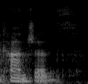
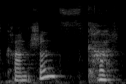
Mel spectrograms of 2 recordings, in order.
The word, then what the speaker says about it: conscious: wreaths on being time conscious. Conscious conscience conscious. Not that second N in there.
